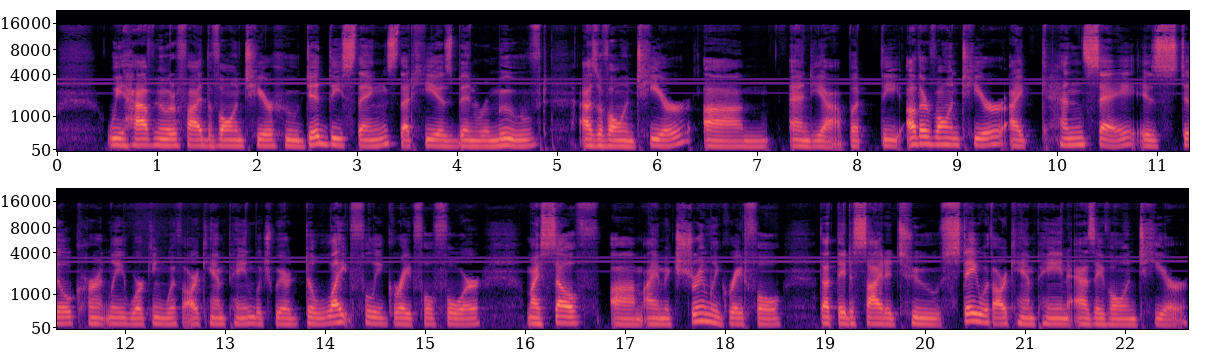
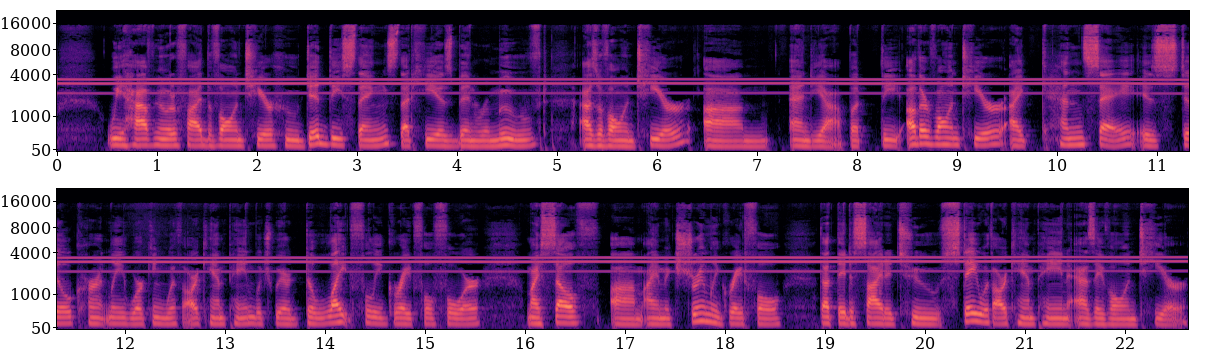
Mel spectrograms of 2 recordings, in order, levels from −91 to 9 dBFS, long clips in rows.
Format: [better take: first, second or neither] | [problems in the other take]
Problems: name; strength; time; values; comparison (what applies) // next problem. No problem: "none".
first | high-pitched whine; loud; throughout; 3 kHz, 6 dB below the speech; faint in the first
